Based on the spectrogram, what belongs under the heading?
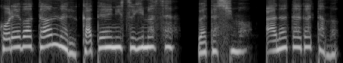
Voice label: Vox Victory, jp; Xerah; kingsraid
